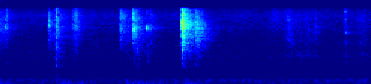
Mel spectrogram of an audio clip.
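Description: Computer keyboard typing: a handful of separate keystrokes, the loudest about a second in, over a faint low steady hum.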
